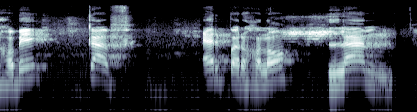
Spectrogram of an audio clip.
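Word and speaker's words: لام: এরপর হলো লাম, লাম জিহ্বার আগার কিনারা সামনের ওপরের মারির দাঁতের সঙ্গে লাগা উচ্চারণ হবে লাম।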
